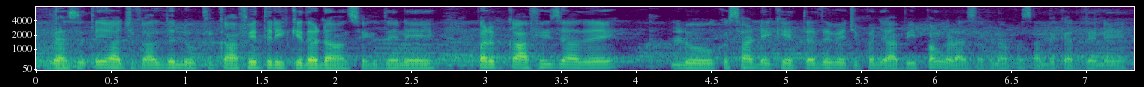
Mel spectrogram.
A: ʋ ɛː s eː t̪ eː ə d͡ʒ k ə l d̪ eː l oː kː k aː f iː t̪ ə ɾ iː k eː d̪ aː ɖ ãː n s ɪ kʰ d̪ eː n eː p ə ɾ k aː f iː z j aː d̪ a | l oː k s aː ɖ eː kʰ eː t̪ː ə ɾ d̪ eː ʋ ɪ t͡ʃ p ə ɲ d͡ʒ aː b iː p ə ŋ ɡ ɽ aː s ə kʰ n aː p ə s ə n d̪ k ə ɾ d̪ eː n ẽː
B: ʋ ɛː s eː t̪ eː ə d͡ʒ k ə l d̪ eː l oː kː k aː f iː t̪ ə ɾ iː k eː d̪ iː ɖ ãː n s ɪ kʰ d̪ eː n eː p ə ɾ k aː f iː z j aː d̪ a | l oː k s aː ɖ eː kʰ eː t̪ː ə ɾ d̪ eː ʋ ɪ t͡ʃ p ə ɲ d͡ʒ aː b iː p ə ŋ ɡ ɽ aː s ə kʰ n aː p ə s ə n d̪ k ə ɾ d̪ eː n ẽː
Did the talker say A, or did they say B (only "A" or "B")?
A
